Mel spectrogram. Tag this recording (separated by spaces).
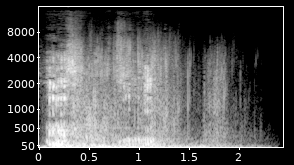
gross grunt grunting meaty oink pig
